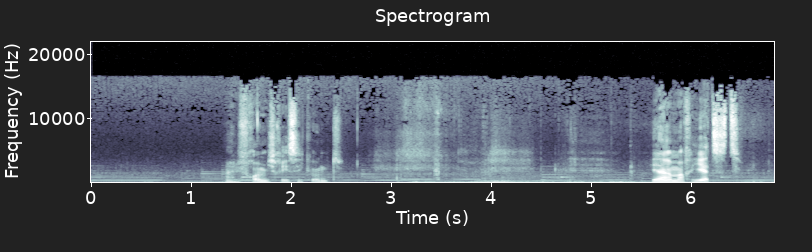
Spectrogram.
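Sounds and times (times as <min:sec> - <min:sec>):
speech: 0:01.4 - 0:03.6, 0:05.6 - 0:06.6
heavy wind buffeting the microphone on a beach: 0:03.0 - 0:06.8.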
